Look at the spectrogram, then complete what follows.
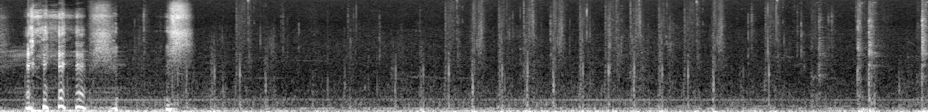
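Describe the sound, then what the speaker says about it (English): Loud, thuddy sprinting footsteps in the video game Dishonored, a rapid run of heavy low impacts over a dense game background, with a brief voice-like sound near the start. "The sprinting footsteps seem super loud and super thuddy."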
